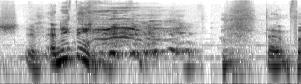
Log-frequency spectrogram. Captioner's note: laughs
